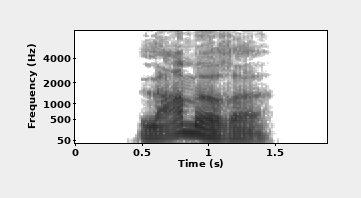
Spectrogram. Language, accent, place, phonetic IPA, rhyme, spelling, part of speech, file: German, Germany, Berlin, [ˈlaːməʁə], -aːməʁə, lahmere, adjective, De-lahmere.ogg
- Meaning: inflection of lahm: 1. strong/mixed nominative/accusative feminine singular comparative degree 2. strong nominative/accusative plural comparative degree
